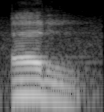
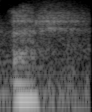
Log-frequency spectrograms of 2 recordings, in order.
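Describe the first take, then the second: First: The final r is fully voiced, without breath. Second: The final r ends with a breathy release. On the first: The speaker calls it right. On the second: The speaker calls it wrong.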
